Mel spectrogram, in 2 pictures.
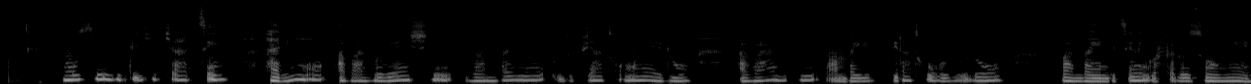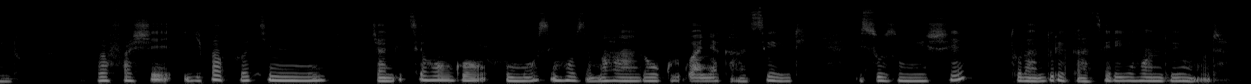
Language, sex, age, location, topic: Kinyarwanda, female, 25-35, Kigali, health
